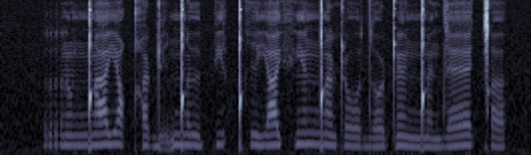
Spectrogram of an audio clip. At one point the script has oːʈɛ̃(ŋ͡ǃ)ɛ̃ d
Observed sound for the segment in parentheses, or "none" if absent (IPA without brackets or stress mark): ŋ͡ǃ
